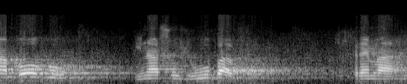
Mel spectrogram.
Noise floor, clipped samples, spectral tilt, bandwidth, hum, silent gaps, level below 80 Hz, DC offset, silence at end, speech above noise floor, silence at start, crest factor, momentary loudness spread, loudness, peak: -36 dBFS; under 0.1%; -5 dB/octave; 11 kHz; none; none; -50 dBFS; under 0.1%; 0 s; 22 dB; 0 s; 16 dB; 19 LU; -15 LUFS; 0 dBFS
